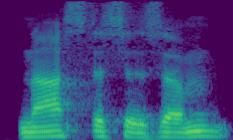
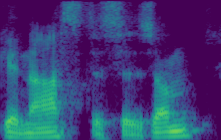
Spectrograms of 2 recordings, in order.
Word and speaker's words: Gnosticism: Okay, there was that in Zoroastrian, which was in Persia, but even in Eretz Yisrael, there was Gnosticism, spelled with a G, Gnosticism, and some of the Gnostics were binitarians.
